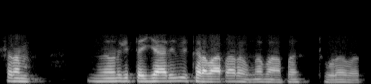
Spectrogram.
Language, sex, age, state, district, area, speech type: Hindi, male, 18-30, Madhya Pradesh, Gwalior, rural, conversation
